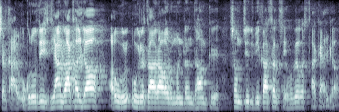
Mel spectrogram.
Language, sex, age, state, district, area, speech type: Maithili, male, 60+, Bihar, Saharsa, urban, spontaneous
